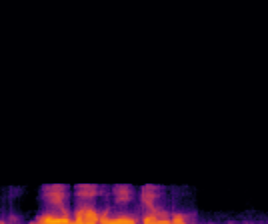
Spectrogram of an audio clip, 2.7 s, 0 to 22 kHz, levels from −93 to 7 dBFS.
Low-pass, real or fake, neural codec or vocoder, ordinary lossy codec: 7.2 kHz; fake; codec, 16 kHz in and 24 kHz out, 0.6 kbps, FocalCodec, streaming, 4096 codes; AAC, 16 kbps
